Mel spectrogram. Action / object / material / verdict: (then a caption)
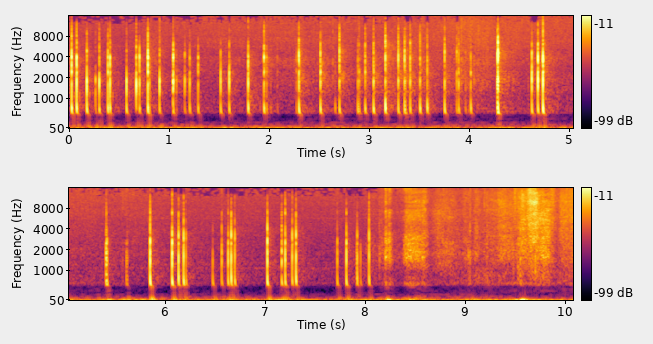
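tap / plastic board / plastic / none. Fingernails rapidly tap a plastic shirt-shaped board, producing dozens of short, dry, bright clicks with very little ring. Near the end the taps give way to a softer, airy scratching. A steady low hum sits underneath throughout, and the overall level is quiet.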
